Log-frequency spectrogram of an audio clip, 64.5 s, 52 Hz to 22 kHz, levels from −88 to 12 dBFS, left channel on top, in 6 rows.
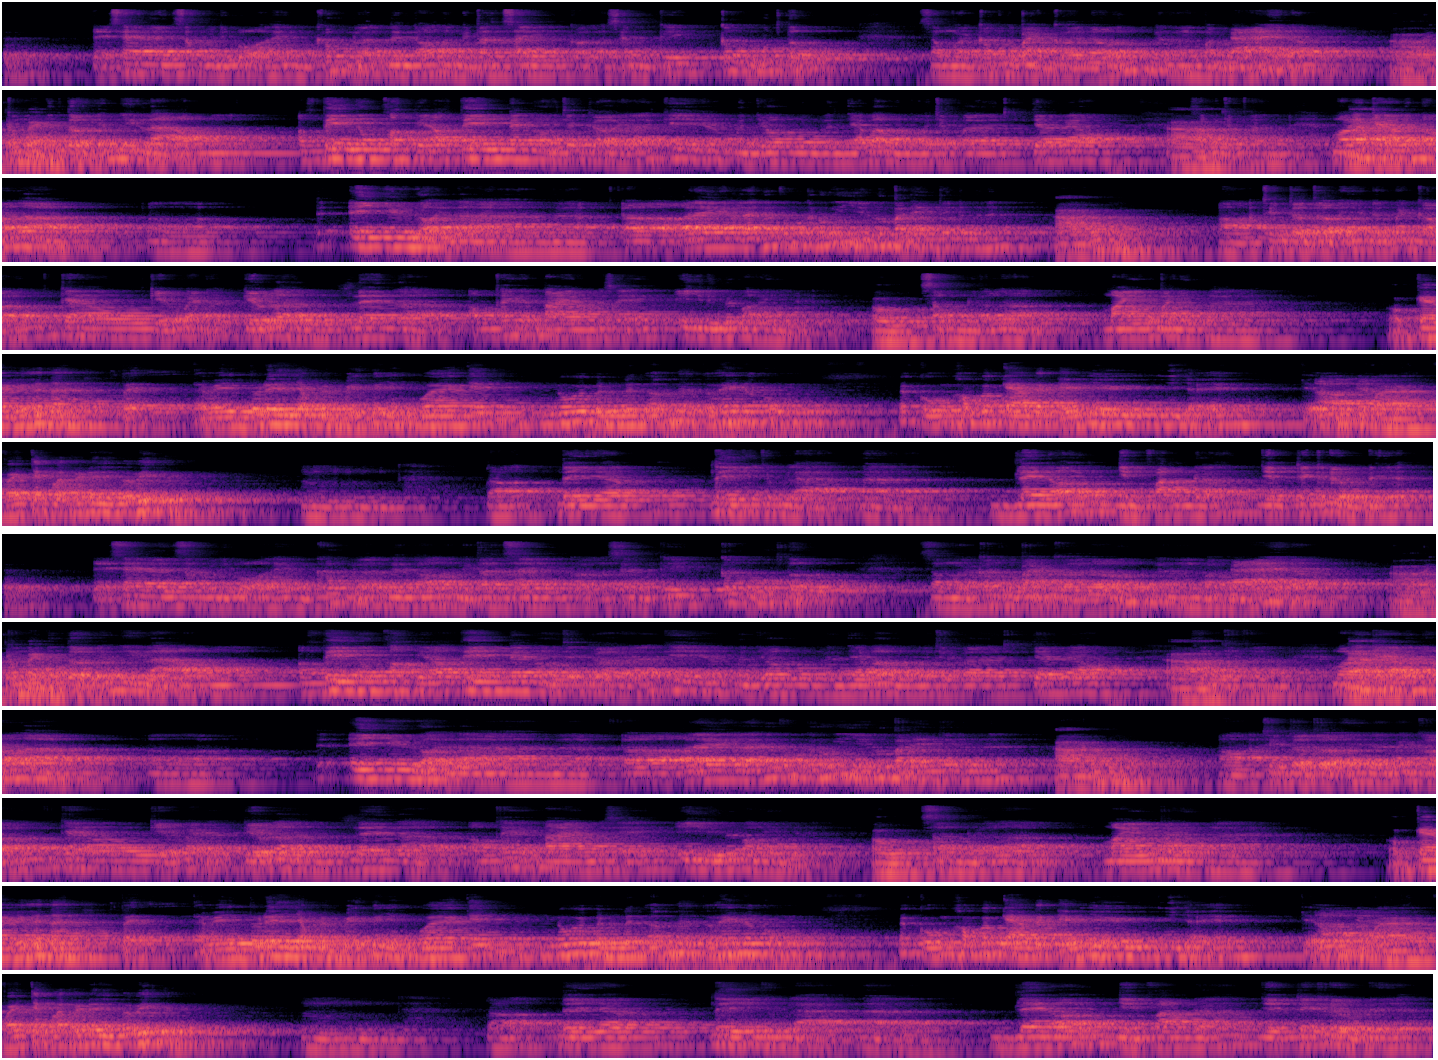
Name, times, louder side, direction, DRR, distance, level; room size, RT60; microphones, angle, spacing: voice 1, 0.7-6.2 6.9-9.9 10.8-12.7 13.0-19.4 19.7-22.0 22.6-23.1 23.8-29.1 30.6-38.3 39.2-40.0 40.5-41.7 52.9-53.5 56.0-56.9 57.4-60.7 61.2-64.3, equal, 25° left, -8 dB, 1.9 m, -28 dB
voice 2, 10.4-11.1 19.5-19.9 20.8-21.1 29.4-30.0 38.8-39.1 42.6-43.6 43.9-44.1 44.4-49.0 49.7-52.3 52.8-55.1, equal, 15° right, -2 dB, 1.3 m, -26 dB
12.0 x 4.8 x 3.3 m, 2.4 s
head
